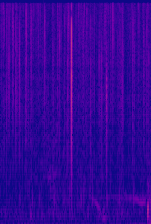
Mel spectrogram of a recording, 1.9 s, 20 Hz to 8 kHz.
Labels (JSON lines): {"label": "biophony, cascading saw", "recorder": "SoundTrap 600 or HydroMoth"}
